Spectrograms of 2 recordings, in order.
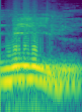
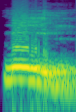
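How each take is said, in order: The two takes are said the same way.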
